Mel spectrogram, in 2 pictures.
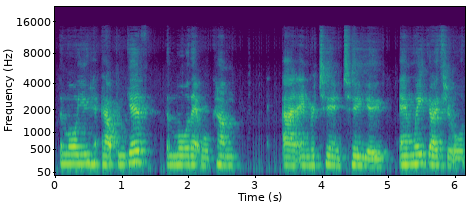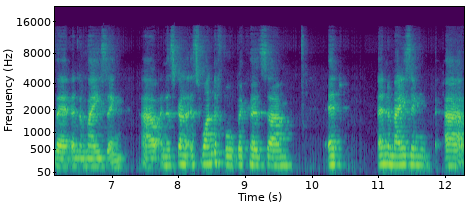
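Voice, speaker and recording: Encouraging woman, lowish voice. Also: a little hiss or hum. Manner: upbeat, encouraging, many fillers. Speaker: author and guest. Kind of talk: motivational self-help talk. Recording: roomy echo.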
